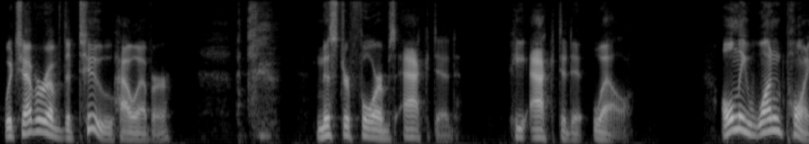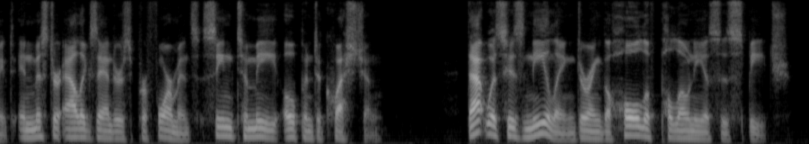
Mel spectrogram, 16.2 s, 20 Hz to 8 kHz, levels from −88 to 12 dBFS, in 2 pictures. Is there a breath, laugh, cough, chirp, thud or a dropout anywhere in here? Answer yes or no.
yes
